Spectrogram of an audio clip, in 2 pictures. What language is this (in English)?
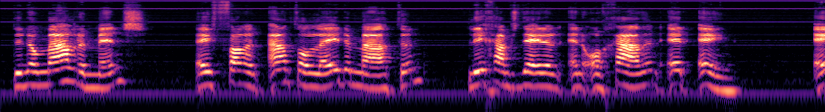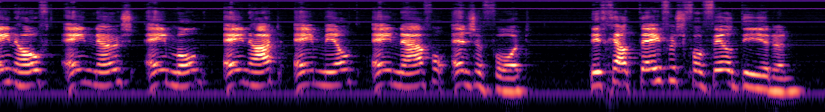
Dutch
